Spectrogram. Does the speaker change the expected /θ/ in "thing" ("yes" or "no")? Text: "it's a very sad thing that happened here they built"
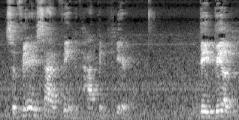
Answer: no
